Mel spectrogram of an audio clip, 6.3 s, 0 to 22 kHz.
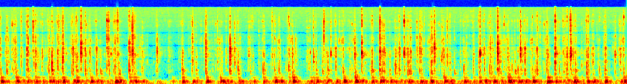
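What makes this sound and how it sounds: Fingertips of both hands type fast on a white compact 68-key Niz ATOM 68 keyboard with electro-capacitive switches, white plastic keycaps and a plastic case, resting on a wooden desk. A dense, steady stream of short, dry keystroke clicks with a deep, muted thock sits over a constant low hum, with each press fading almost instantly.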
